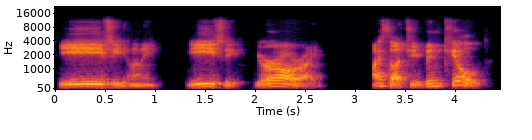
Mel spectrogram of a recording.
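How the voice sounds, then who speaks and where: A man playing a smooth, wisecracking hardboiled private detective in an old-time radio drama. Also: fairly low pitch, sing-song, unhurried, a bit bright. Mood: soothing, steady. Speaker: lead actor and narrator. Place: home, remote video call recording. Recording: roomy, echoey remote home recording.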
